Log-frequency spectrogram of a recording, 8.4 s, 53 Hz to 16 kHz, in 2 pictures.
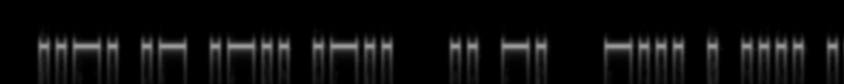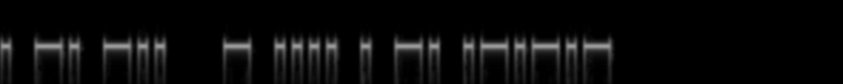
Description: Morse code, heard as a keyed tone, about 28 wpm, 700 Hz. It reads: FALL IN BEHIND THEN.
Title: Sentences from Top 1000 Words - Review Part 2 - 28wpm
